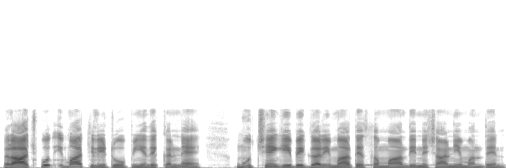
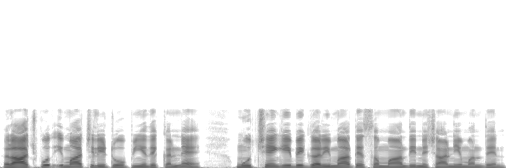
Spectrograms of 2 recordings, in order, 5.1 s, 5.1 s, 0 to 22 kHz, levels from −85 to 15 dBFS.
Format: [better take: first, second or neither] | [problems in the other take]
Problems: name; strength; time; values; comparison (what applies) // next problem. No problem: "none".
second | noise reduction (neural diffusion model UNIVERSE++)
